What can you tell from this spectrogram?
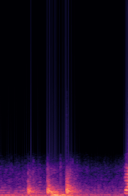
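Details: Abdominal percussion, tapping the middle finger of one hand on the middle finger of the other, gives a resonant note, indicating air beneath the hand; resonant percussion note.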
